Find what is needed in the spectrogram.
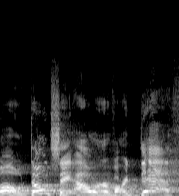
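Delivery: sudden, high-pitched, drawn-out interrupting yell. Retelling how a woman interrupted the last part of the Hail Mary, imitating someone yelling. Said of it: "she yells".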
